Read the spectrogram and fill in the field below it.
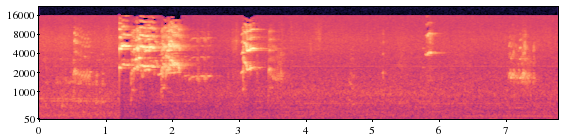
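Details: Red-collared lorikeet seen close up, giving short bursts of shrill, rasping squawks, a dense cluster around the first two seconds and then a single harsh screech. Softer chirps and squeaks are scattered between the bursts over a quiet background.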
